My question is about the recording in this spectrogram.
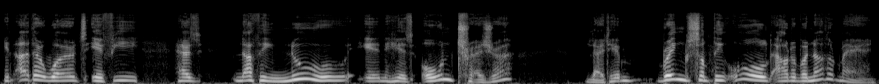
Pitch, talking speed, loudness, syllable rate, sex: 170 Hz, 145 wpm, -22 LUFS, 4.2 syllables/s, male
